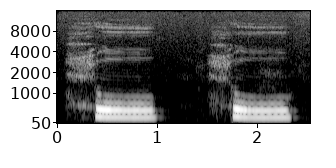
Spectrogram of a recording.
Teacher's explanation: ہا کو جب واو کے ساتھ ملائیں گے تو اسے ایک الف کے برابر کھینچیں گے، اور ہا کی آواز کو اپنے حلق سے نکالیں گے، جیسے حو، حو۔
